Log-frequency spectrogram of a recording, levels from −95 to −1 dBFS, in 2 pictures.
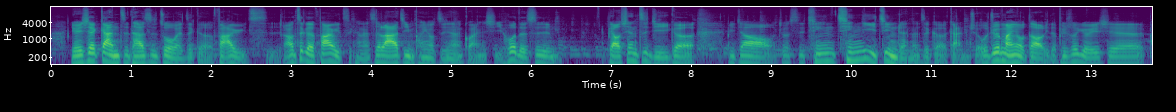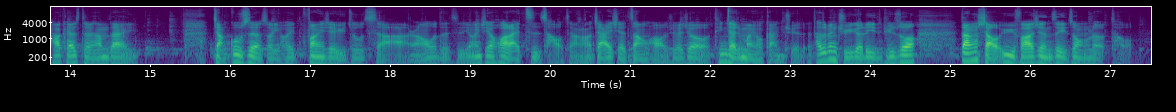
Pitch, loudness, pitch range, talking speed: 110 Hz, -32 LUFS, 100-120 Hz, 330 characters per minute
